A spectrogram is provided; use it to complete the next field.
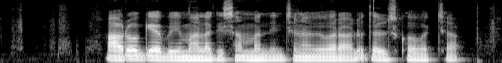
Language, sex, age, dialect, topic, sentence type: Telugu, male, 18-24, Utterandhra, banking, question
